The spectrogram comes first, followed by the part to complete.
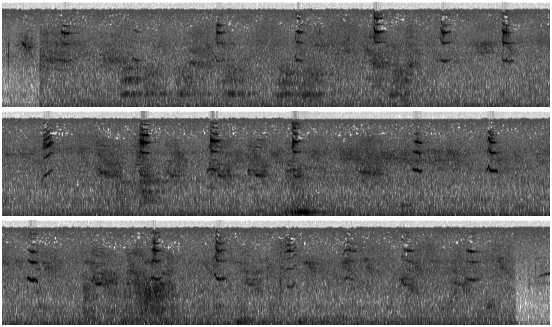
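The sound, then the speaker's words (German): A bottle-fed roe deer fawn gives repeated thin, high squeaks after its milk is taken away, faint and partly buried under a steady, noisy background rumble and hiss of other environmental sounds. No one speaks. “Sie haben also jetzt mehrmals ganz fein und dünn das Fiepen des Rehkitzes gehört.”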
